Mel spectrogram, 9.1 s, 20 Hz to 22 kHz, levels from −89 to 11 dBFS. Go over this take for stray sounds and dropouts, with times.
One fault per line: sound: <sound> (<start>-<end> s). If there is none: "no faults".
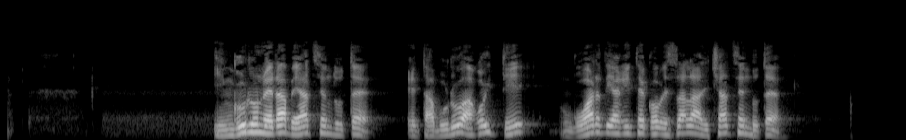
no faults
